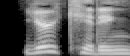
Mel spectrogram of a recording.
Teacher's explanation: Now add a little rise in your tone at the end.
